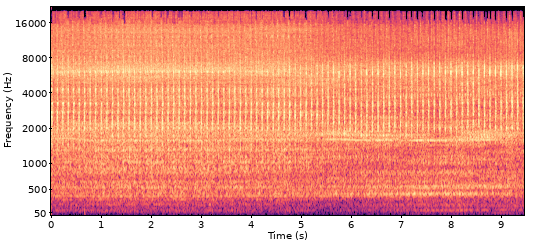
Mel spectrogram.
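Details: Fiat Panda engine cold after a start: a steady, fast ticking knock, about three per second, clearly over the idle. The piston skirt is suspected but not confirmed.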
